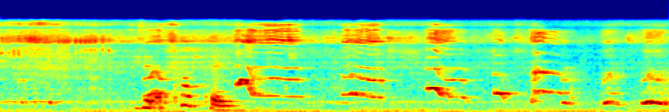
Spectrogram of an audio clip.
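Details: Whining husky puppy heard by reacting Labradors: repeated short, bending whimpers over steady hiss and background noise, with people talking softly about the puppy.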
